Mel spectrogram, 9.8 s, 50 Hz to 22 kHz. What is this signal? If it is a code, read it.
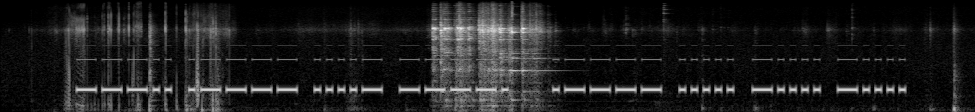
Morse code, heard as a keyed tone, hand-sent with a paddle, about 20 wpm, 840 Hz, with kitchen noise. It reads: 8149 1566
